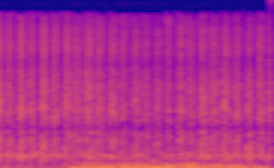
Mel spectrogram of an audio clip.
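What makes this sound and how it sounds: Fingertips of both hands scratch and rub soft, porous black foam microphone covers, producing a dense, muffled crackling rustle with a deep low rumble. The rubbing grows louder and boomier about halfway through and continues steadily to the end.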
